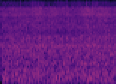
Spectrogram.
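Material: Nothing is struck.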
